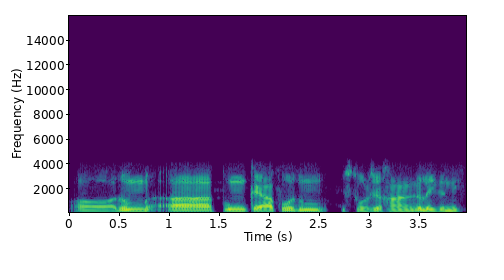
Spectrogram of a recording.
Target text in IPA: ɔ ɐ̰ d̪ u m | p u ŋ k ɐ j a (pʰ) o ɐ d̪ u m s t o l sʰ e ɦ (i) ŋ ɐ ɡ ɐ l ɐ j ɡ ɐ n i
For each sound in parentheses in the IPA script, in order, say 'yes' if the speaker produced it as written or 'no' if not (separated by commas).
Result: yes, no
